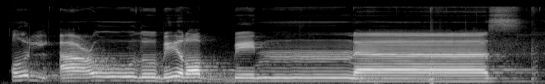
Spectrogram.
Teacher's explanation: عین کے بعد واو حروف مدہ ہے، اس لیے اس کو لمبا کریں گے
